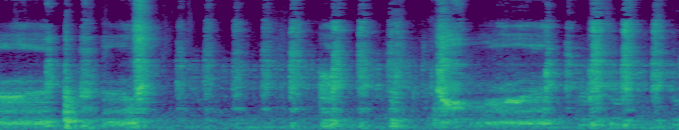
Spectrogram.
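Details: Rottweiler puppy protecting its owner from an aggressive dog on television; short, harsh barks and growls burst out irregularly, several per second at times, with quieter gaps between them, indoors.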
